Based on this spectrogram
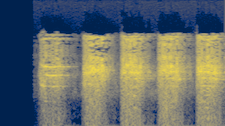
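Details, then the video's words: A cockatoo gives five harsh, raspy screeches, each about half a second long, repeated roughly twice a second with no other sounds. "Cockatoo sound."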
